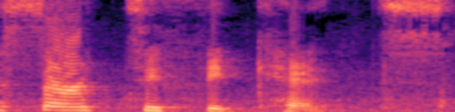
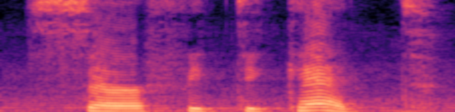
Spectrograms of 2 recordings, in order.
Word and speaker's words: certificate: So it's actually tiffy, but we say fitty. We switch up the words. We switch up the T-I-F-I. So the proper pronunciation is the one T-I-F-I. But we mix it up and we say F-I-T-I.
